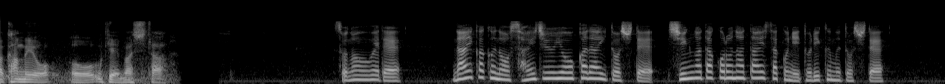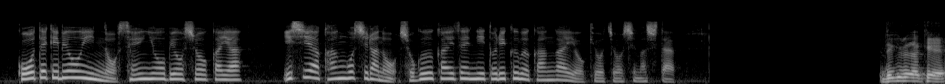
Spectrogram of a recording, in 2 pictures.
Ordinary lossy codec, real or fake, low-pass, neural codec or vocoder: none; real; none; none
